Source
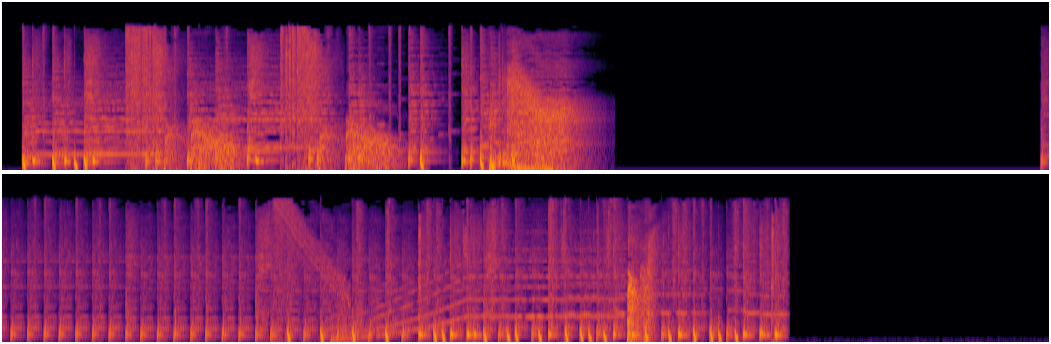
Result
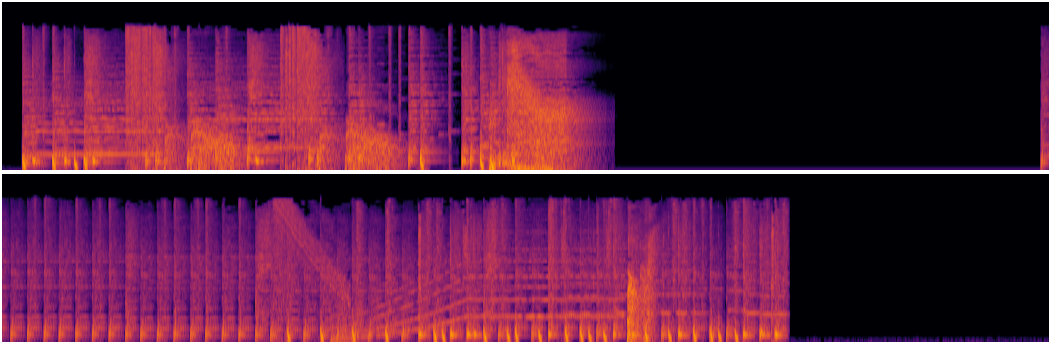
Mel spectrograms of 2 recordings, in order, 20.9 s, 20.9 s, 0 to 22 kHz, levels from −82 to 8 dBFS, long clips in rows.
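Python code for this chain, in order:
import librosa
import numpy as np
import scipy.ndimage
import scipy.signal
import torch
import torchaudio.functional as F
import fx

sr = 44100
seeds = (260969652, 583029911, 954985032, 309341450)

y = fx.peak_eq(x, sr, hz=7700.0, db=12.0, octaves=1.0, at=(4.97, 5.64))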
